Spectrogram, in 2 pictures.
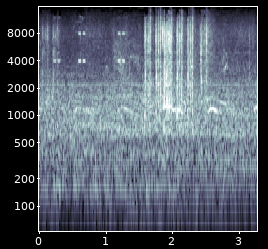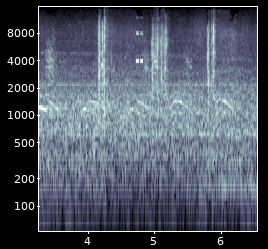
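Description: Camera shutters clicking, singly and in quick bursts, with a dense run of rapid clicks about two seconds in and more near the end. Faint short chirps repeat between them.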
